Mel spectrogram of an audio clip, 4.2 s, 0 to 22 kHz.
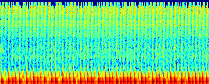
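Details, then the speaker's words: Honda CBR125 streetfighter project, single cylinder, idling cold while warming up during pre-MOT checks: an even putter with evenly spaced pulses and no misfires or ticking. The idle is healthy. "So let's fire it up so that it can warm up for a bit."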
